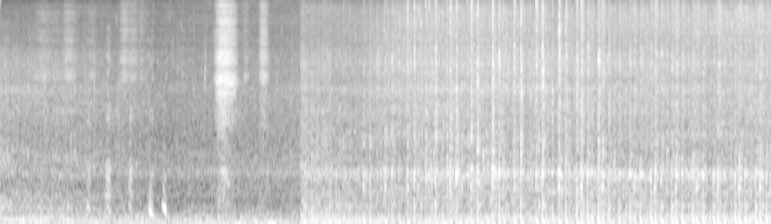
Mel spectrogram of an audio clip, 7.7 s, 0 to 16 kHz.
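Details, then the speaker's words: 2020 Harley-Davidson Street Glide Special M8 with new Baker GrudgeBox straight-cut six-speed racing transmission replacing the failed stock one, on a ride: engine pulls steadily through all gears to sixth with no heavy clunks; gearbox smooth and healthy. "Like, all right, well, it shifts through all the gears. But sounds good, smooth."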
